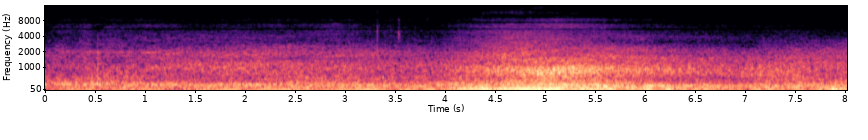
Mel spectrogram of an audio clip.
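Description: Street traffic noise, with a motor vehicle passing by that grows louder about four seconds in, is loudest around five seconds, then fades.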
